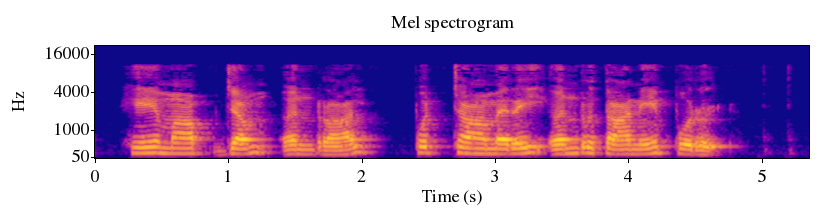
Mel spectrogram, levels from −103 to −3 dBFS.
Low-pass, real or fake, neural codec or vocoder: 10.8 kHz; real; none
